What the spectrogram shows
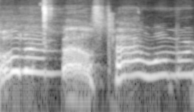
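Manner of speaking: race announcer calling style, pitched high. Asked to imitate a man with a distinct voice, after saying you can't, Larry McReynolds impression. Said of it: "Can you do a Larry Mc McReynolds impression".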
